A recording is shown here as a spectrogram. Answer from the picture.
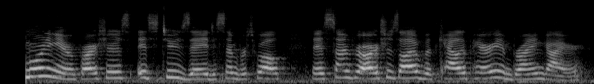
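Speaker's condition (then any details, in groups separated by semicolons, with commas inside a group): No condition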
